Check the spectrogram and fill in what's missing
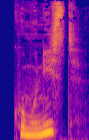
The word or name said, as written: kommunist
